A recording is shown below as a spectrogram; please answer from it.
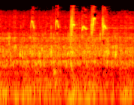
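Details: Sunbird known locally as kolibri ninja, in a recording meant to prompt a quiet bird to sing: a series of sharp, high chipping notes, about six in two seconds, quickening toward the end against faint hiss.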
